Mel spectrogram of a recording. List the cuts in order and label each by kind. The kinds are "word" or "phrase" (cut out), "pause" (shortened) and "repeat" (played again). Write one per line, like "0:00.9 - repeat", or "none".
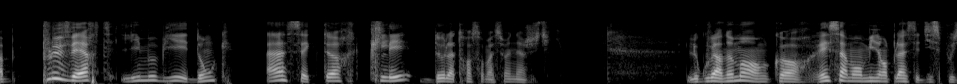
none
